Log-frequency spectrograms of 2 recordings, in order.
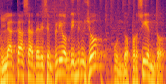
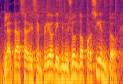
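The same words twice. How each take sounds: First: It is read with emphasis on key phrases. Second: It is read flatly with no emphasis.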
